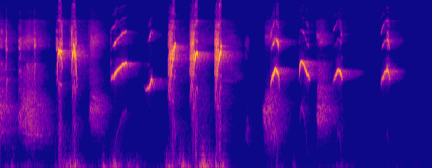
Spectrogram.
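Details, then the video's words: Olive-backed sunbird singing in the wild: a rapid run of thin, very high chirps and short downslurred whistles, tumbling in uneven bursts with brief pauses between. "Suara Asli Ngalas Konin Ninja di Alam Liar"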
